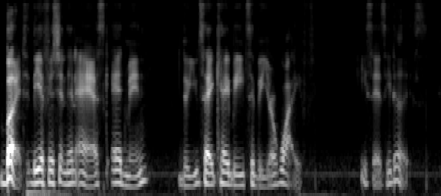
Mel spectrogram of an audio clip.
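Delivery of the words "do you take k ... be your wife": ordinary talk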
